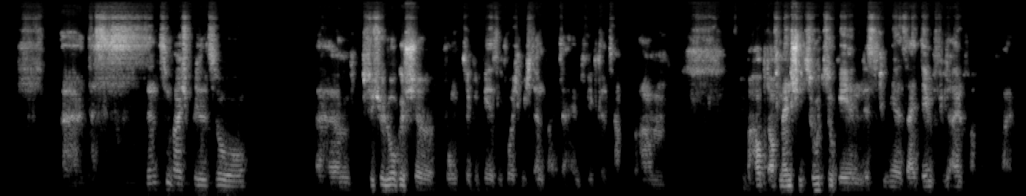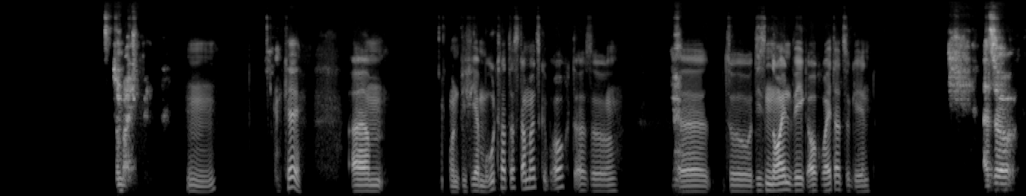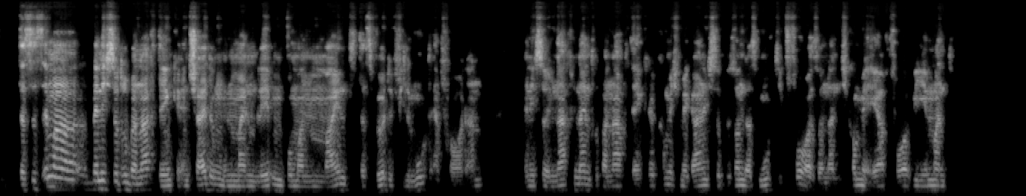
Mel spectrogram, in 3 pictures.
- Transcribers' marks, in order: drawn out: "das"; other background noise
- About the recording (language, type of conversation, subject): German, podcast, Kannst du von einem Zufall erzählen, der dein Leben verändert hat?
- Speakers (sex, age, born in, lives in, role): male, 25-29, Germany, Germany, host; male, 35-39, Germany, Germany, guest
